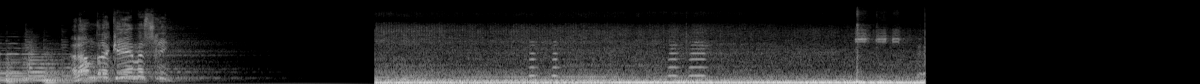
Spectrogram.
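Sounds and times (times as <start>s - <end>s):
car driving drone: 3.8s - 9.2s
car horn toots: 5.2s - 5.8s, 6.6s - 7.3s, 8.5s - 9.3s.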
